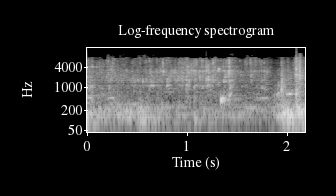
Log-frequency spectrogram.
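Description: Cognac is poured into Polly's small dish, a steady trickling splash lasting about two seconds that swells louder near the end.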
